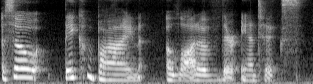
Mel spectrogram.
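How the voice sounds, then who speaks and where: A woman's voice: medium pitch, takes it slowly, creaky. A young woman co-hosting a podcast, chatting casually and wryly with a lot of hedging. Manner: chatty, wry, hedging with fillers. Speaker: podcast co-host.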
